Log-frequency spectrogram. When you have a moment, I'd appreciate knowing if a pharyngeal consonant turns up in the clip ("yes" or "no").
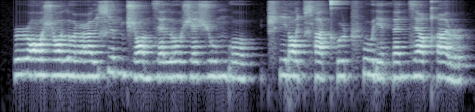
yes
